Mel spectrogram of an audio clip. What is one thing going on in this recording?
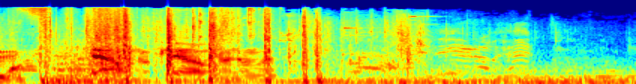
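A rifle shot cracks loudly.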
